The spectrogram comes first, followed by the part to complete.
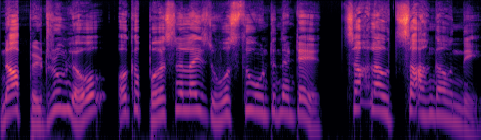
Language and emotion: Telugu, happy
